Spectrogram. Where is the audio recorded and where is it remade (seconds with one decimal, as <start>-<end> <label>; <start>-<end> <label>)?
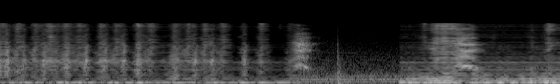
0.0-3.0 remade; 3.0-4.0 recorded; 4.0-5.6 remade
